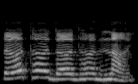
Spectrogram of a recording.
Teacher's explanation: त, थ, द, ध, न, इन सब का उच्चारण हम दंत से करते हैं। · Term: दंत व्यंजन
